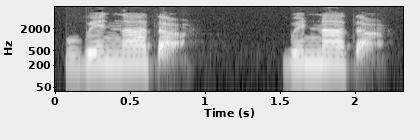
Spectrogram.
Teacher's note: 个词连在一起，前一个词▁but▁尾音的▁t▁是一个爆破音，失去爆破不发声。But▁when,▁but▁when，▁我们听起来中间是一个小小的停顿。 When▁和▁other▁两个词可以辅元连读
